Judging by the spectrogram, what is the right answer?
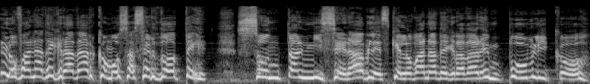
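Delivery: words pushed out through tears, crying. Antonia calls to Miguel and, when he asks what's wrong, answers crying. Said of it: "Pero no llores".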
